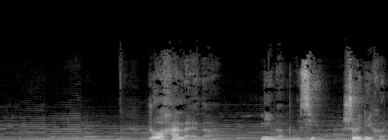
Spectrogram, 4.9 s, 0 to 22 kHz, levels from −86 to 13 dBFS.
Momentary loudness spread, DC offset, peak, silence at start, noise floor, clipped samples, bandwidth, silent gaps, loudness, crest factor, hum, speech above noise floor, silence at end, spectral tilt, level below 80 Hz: 23 LU; under 0.1%; -2 dBFS; 0 s; -40 dBFS; under 0.1%; 14.5 kHz; none; -19 LUFS; 20 dB; none; 22 dB; 0 s; -4.5 dB/octave; -50 dBFS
